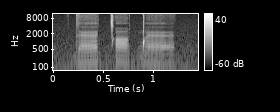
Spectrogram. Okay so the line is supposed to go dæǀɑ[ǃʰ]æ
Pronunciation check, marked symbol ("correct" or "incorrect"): incorrect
